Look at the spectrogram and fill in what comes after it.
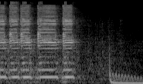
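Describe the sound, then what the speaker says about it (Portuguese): A car horn honks in several quick bursts on a rural North Korean road, the driver sounding it to clear a path, followed by a low engine rumble rising as the vehicle pulls away. "O motorista buzina sem parar para abrir caminho para sairmos dali."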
